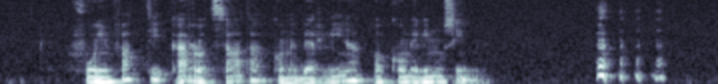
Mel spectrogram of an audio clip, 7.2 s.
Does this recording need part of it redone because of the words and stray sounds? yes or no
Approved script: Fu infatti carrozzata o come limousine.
yes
